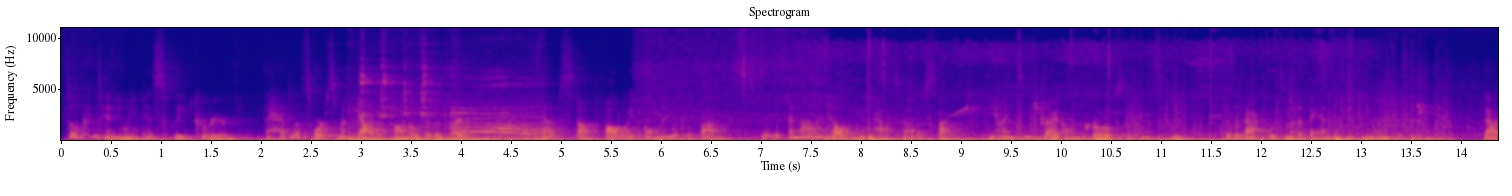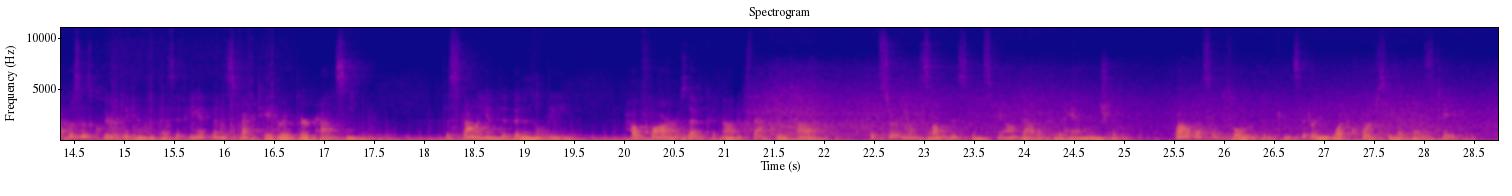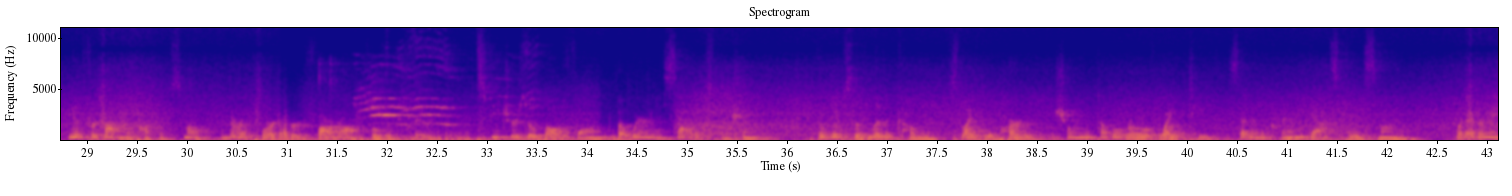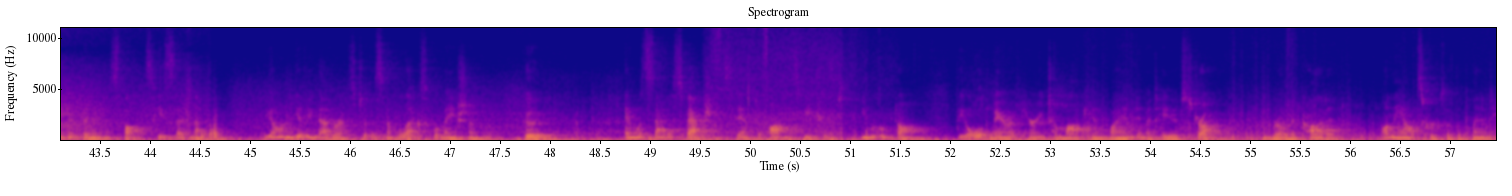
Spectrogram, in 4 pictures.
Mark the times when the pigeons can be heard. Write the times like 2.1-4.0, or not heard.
not heard.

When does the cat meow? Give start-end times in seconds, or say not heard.
2.9-4.8, 31.6-33.5.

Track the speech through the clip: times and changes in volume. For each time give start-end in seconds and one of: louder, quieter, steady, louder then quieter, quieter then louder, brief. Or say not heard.
0.1-48.1 steady
48.7-57.4 steady.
